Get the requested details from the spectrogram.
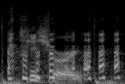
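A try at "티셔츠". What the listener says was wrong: Помягче, не ты, а ти.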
